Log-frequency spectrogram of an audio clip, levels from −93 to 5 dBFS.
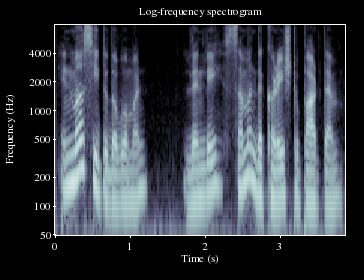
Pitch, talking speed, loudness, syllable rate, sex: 135 Hz, 185 wpm, -18 LUFS, 5.8 syllables/s, male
